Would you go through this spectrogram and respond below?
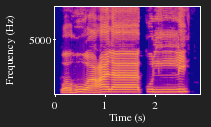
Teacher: یہ لفظ لام پر جو کڑا زبر آپ کو نظر آ رہا ہے، اس کو ایک الف کے برابر کھینچا جائے گا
